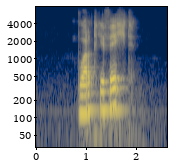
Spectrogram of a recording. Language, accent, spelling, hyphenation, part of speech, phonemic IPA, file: German, Austria, Wortgefecht, Wort‧ge‧fecht, noun, /ˈvɔʁtɡəˌfɛçt/, De-at-Wortgefecht.ogg
- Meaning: war of words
